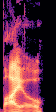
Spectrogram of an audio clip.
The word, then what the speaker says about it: Baio: She went over to Stephen's house, where she found Stephen's 2011 Chrysler and Stephen's new girlfriend, Michelle Busman Bayo, like Scott Bayo, Busman Bayo. It's spelled like Scott Baio. Busman Baio.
